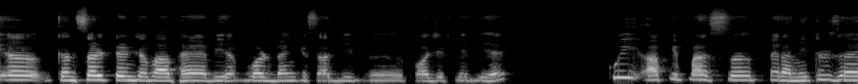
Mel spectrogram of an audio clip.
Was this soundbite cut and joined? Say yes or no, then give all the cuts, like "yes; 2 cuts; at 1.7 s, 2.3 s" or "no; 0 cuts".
no; 0 cuts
